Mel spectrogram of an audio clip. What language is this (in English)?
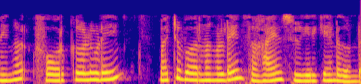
Malayalam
